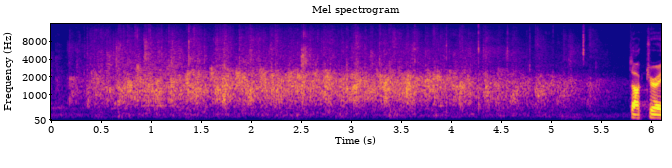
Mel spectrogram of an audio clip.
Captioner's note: applause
